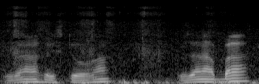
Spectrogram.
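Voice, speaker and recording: A Congolese man from the site staff answers questions with lively pride. His voice sits at a middle pitch. Plain outdoor noise is heard all around him. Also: moderate pace. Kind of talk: casual interview answers. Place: outdoors at a park.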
